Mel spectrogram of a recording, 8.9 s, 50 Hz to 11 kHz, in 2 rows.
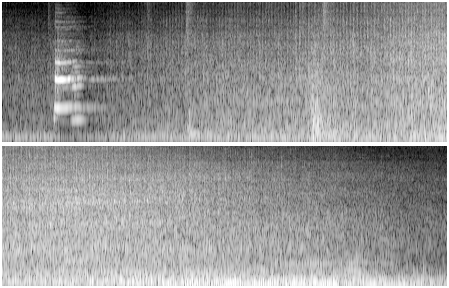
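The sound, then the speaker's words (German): A short horn toot sounds at the start, followed by the steady low rumble of a rail bus engine running on the line between Linz and Kahlenborn station at about 30 km/h, building slightly and droning on without any talking. “20 Minuten Fahrt kommt der Schienenbus im Bahnhof Kahlenborn an, steht dort etwa 5 Minuten und fährt wieder zurück nach Linz.”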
